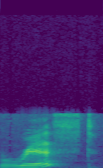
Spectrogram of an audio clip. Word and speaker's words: wrist: digraph WR I have wrist wrap Ren I need to underline my ghost letter digraph and cross out my ghost letter because it is silent let's look at the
